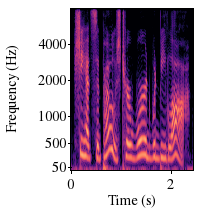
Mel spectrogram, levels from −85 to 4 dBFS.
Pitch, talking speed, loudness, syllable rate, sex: 250 Hz, 195 wpm, -19 LUFS, 4.6 syllables/s, female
